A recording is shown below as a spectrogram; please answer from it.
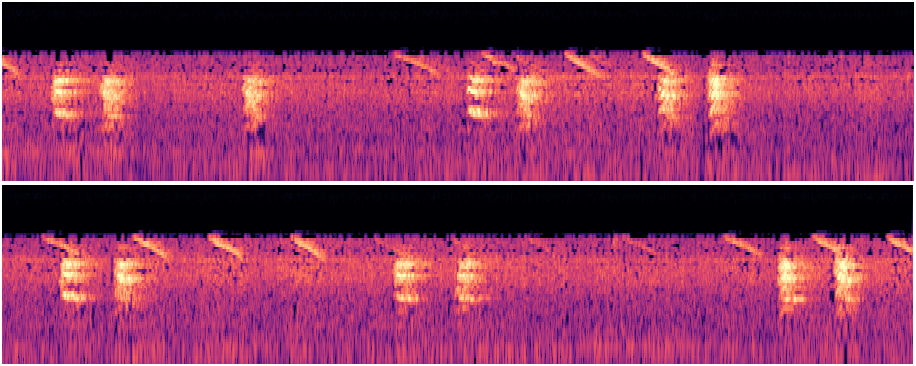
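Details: Dog left outdoors barking repeatedly, captured by a looping security camera: paired sharp barks at irregular intervals, roughly every one to two seconds, with faint high descending chirps between them and steady background hiss.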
